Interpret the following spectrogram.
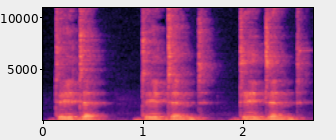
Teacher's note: Quando você fala did, a pontinha da sua língua tocou, né, no céu da boca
